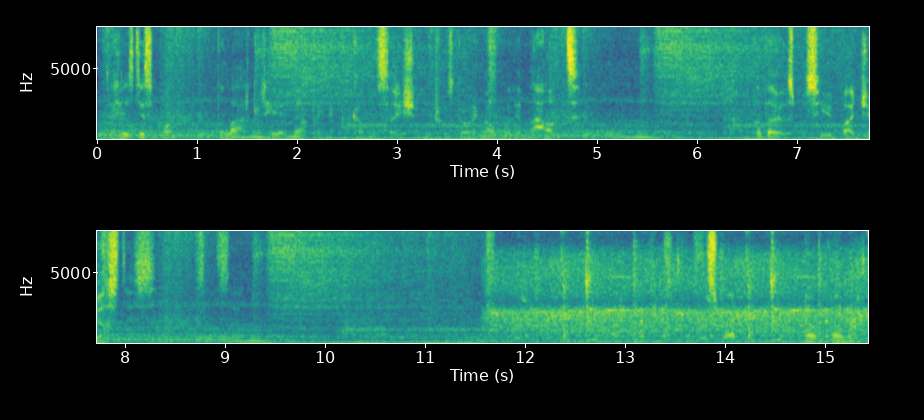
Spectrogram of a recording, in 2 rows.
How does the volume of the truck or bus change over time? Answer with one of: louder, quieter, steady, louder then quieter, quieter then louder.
steady.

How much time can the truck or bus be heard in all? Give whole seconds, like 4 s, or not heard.
15 s.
